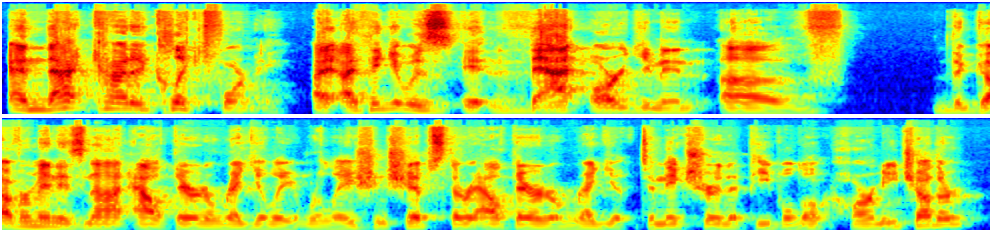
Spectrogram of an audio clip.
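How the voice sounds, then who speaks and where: A man's voice: medium pitch, brisk, bright, forceful tone. This is an American man in his twenties with an ordinary mid-range voice. He talks as a guest on a podcast, casual and conversational. He tends to explain at length, telling things as personal stories.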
